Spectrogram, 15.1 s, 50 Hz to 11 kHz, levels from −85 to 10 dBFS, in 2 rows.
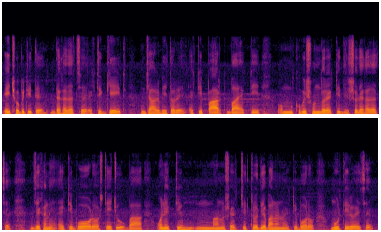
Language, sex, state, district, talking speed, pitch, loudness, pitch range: Bengali, male, Tripura, West Tripura, 135 wpm, 140 Hz, -19 LUFS, 135-150 Hz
